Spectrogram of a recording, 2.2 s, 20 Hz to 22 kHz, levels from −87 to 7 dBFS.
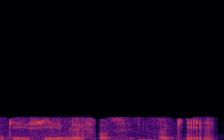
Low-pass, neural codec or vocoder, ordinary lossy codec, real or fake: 3.6 kHz; none; MP3, 32 kbps; real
